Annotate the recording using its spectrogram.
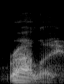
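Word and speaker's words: R'lyeh: Riley. Okay. My my hillbilly dialect would not let me pronounce that right.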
